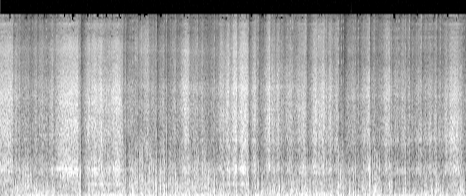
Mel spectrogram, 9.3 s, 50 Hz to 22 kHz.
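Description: Renfe AVE Series 100 high-speed train rolling slowly past, a steady low rumble, with wind buffeting the microphone.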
